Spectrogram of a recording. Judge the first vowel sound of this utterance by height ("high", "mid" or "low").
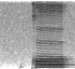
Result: mid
